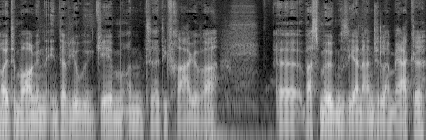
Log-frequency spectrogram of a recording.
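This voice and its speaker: A man speaks at a moderate pace in a very deep, low voice, with ordinary pitch variation. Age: 60s. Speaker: food wholesaler and podcast co-host. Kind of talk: casual chat.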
